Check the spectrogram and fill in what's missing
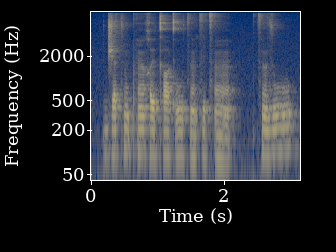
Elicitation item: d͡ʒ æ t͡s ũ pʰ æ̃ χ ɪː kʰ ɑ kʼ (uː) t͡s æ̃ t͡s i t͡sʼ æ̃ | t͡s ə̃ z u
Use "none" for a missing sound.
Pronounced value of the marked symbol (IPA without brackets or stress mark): uː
